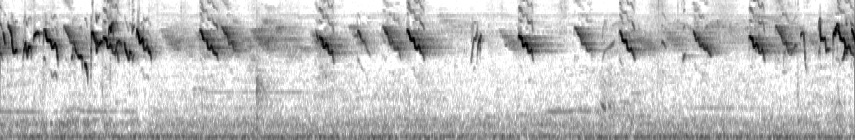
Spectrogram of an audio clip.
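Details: Rapid 'ciak ciak' chirping from a kecial kuning white-eye. High, sliding notes drop sharply in pitch, clustered at first, then spaced into separate bright calls about every second.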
